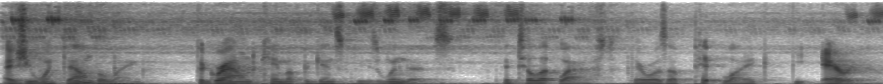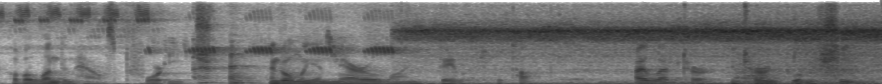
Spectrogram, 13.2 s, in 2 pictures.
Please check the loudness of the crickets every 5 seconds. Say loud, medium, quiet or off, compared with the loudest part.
quiet, medium, loud.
